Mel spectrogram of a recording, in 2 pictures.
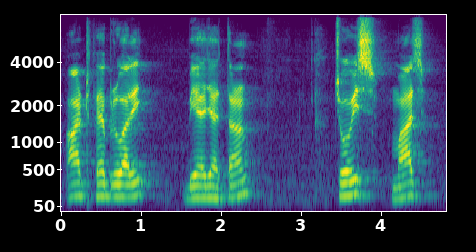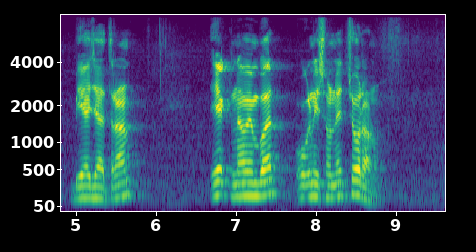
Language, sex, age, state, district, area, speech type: Gujarati, male, 18-30, Gujarat, Morbi, urban, spontaneous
